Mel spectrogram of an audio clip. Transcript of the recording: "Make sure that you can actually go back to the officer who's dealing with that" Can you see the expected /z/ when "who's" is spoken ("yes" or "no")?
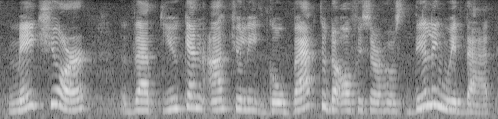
no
